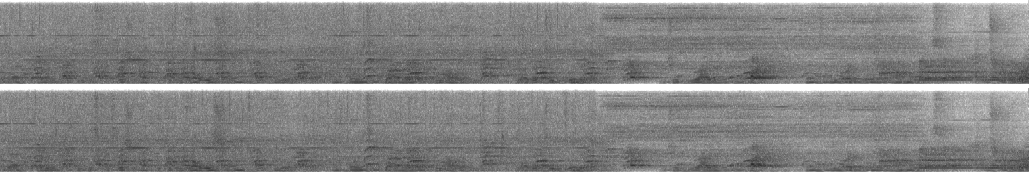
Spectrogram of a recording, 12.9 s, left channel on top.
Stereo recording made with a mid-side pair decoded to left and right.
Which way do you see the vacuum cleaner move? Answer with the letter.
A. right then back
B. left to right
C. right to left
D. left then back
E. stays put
C.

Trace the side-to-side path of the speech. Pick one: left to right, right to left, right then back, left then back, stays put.
right to left.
